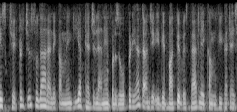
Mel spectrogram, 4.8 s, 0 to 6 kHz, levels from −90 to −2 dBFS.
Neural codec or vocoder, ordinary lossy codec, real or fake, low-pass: codec, 16 kHz, 1 kbps, X-Codec, HuBERT features, trained on general audio; none; fake; 5.4 kHz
